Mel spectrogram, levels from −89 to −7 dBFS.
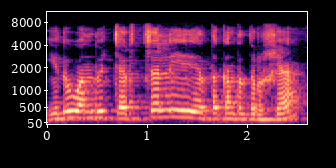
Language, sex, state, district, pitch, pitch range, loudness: Kannada, male, Karnataka, Shimoga, 165 Hz, 160-195 Hz, -15 LUFS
